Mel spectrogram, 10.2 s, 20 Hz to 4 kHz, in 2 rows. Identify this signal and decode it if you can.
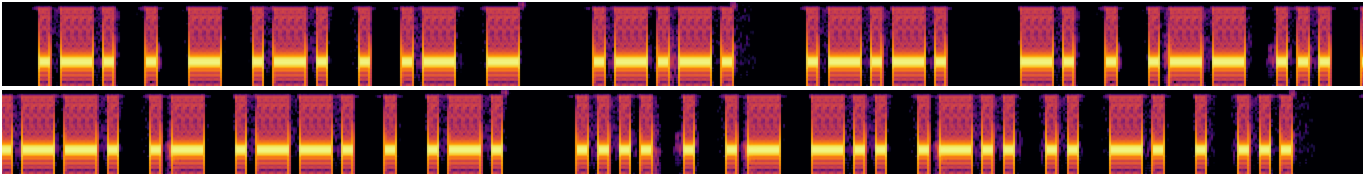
Morse code, heard as a keyed tone, about 30 wpm, 550 Hz. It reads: RETREAT <AR> <AR> NEWSPAPER HEADLINES
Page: news headlines in morse code at 30 wpm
